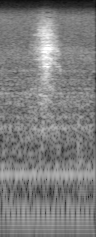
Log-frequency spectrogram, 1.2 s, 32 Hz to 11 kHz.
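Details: Eurasian eagle-owl at night in the Eifel, 24 May 2014, around 03:40–04:18, a fox delivered as food. One short, rasping hiss swelling and fading in about a third of a second over a constant electrical hum.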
